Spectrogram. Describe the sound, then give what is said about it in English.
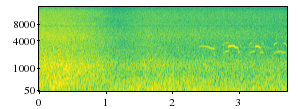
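Ocean waves washing onto a shore make a broad, steady rushing hiss that is loudest at the start and holds fairly even throughout, with faint high chirps appearing near the end. “You stand right at the ocean, and it's beautiful, because it's in big natural stereo. There are things happening on both sides of you, as well as happening directly in front of you. It's wonderful. I love that sound.”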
